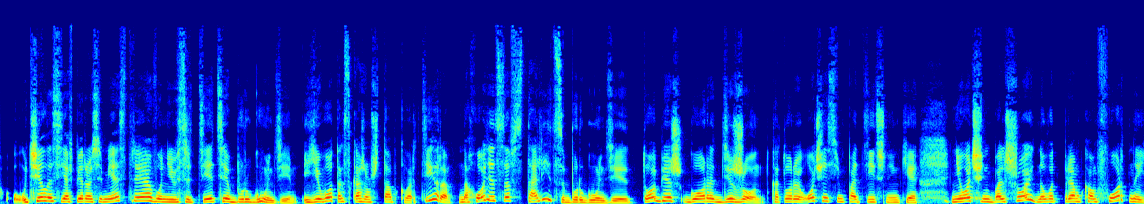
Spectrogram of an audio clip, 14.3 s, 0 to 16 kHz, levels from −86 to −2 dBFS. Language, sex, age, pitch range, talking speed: Russian, female, 20-39, 200-265 Hz, 130 wpm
